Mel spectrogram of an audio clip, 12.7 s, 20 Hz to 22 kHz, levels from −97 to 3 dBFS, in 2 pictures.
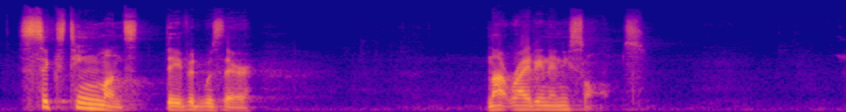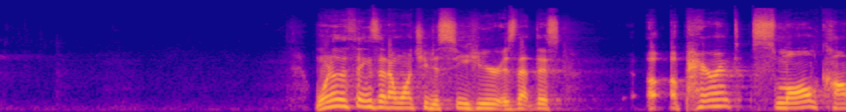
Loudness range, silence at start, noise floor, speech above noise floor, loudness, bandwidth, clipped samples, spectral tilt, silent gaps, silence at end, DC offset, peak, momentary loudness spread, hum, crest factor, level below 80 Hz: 10 LU; 0.15 s; -67 dBFS; 48 dB; -19 LUFS; 16.5 kHz; under 0.1%; -4.5 dB/octave; none; 0 s; under 0.1%; -2 dBFS; 16 LU; none; 20 dB; -76 dBFS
